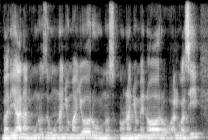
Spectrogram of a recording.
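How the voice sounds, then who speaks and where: A young adult man from Baja California, a podcast guest telling his life story in relaxed conversation full of slang and fillers. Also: on the high side, normal speed. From Mexico (Baja California). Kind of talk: casual conversation.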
